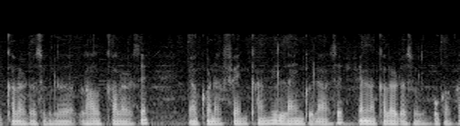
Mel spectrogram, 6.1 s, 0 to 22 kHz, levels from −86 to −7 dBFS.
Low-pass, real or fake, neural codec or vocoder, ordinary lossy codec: 7.2 kHz; real; none; none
